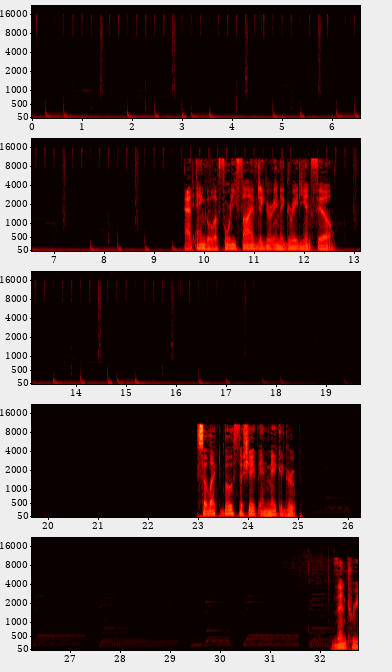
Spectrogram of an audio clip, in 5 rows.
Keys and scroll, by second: 1.1 |, 10.3 4, 10.7 5, 16.4 4, 16.7 5.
